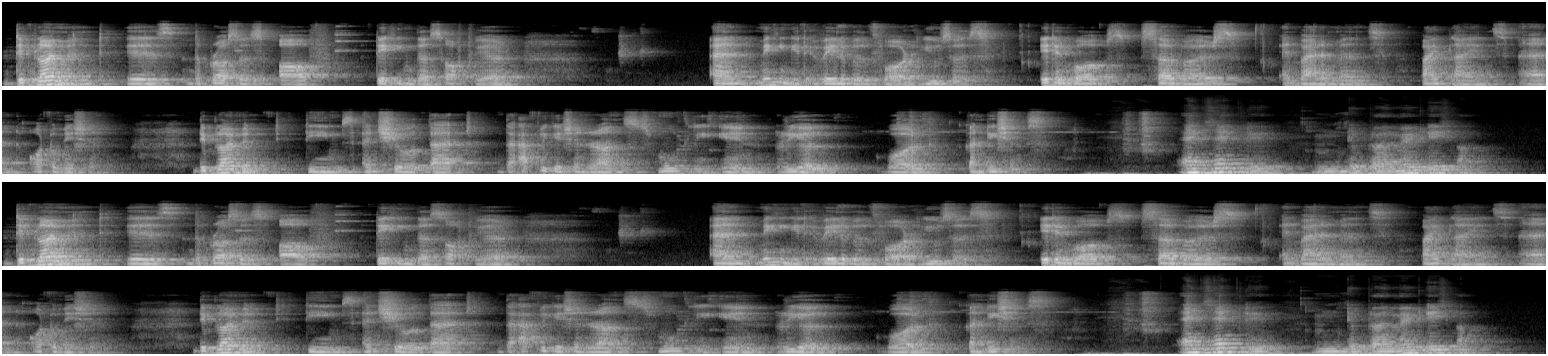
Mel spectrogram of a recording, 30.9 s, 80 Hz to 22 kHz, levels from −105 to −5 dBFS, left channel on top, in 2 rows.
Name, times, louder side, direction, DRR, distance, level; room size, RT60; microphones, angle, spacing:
voice 1, 0.0-0.9 1.3-3.5 3.7-5.7 6.2-6.3 7.1-9.9 10.4-12.4 12.8-13.8 14.2-16.4 17.0-18.0 18.5-20.2 20.5-23.7 24.2-25.9 26.7-27.0, left 1 dB, 20° left, 3 dB, 1.9 m, -33 dB
voice 2, 27.2-28.1 28.5-30.0, equal, 75° right, -2 dB, 6.7 m, -31 dB
11.0 x 10.5 x 8.8 m, 0.95 s
head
